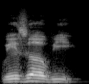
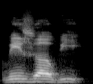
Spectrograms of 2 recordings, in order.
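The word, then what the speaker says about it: vis-à-vis: the suspensions legality visa visa v how do you pronounce this visa v second here s is silent that you have to know an important expression you have to focus on Pakistan.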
